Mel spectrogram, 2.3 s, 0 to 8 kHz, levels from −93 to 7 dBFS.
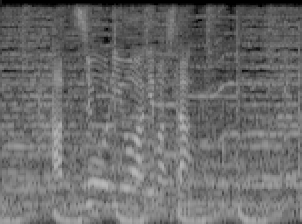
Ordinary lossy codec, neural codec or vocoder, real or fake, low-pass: none; none; real; 7.2 kHz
